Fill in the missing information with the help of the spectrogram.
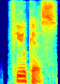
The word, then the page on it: fucus: American English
